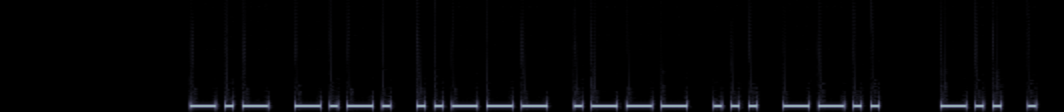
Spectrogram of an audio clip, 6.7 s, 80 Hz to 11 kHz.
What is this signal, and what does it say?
Morse code, heard as a keyed tone, about 22 wpm, 700 Hz. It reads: KC2JSZ DE
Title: USA Callsign DE Callsign - 6 Characters - 22wpm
